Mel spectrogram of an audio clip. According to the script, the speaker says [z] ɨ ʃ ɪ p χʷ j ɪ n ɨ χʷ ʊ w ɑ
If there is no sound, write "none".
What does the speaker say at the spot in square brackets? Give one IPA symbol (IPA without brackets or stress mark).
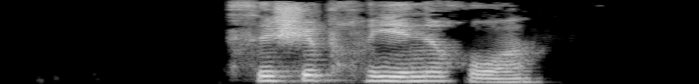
s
